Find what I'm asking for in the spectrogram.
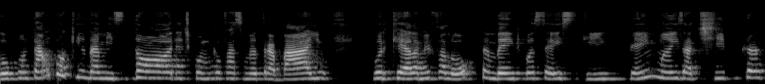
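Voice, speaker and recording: A woman's bright, sharp voice, high in pitch, at a moderate pace with fairly even intonation. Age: 30s. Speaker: sales director. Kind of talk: motivational talk. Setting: video call.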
